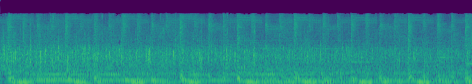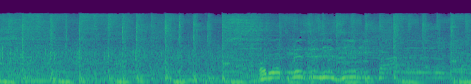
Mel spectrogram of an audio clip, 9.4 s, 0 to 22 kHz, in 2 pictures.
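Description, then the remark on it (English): An audience at the world premiere of the new BMW 3 Series claps steadily and loudly for a Glacier Silver BMW 335i Sport Line with 306 HP, in a dense, continuous wash of applause, with a low humming drone underneath and a rising, engine-like tone toward the end. “Come out with a round of applause, please.”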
